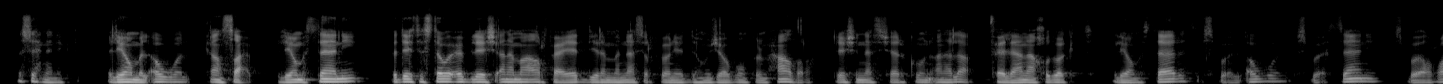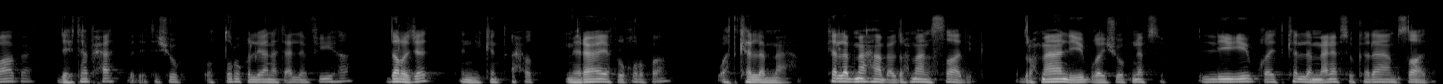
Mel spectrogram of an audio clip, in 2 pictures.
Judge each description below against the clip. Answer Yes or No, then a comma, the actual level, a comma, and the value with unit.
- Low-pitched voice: Yes, low, 115 Hz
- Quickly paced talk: Yes, fast, 160 wpm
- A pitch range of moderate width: Yes, average, 3.6 semitones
